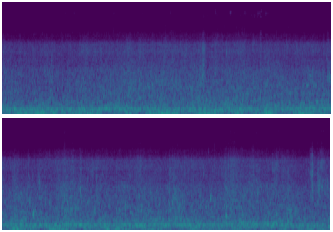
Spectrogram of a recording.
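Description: Wind rumbling on the microphone with a steady background wash, under a faint, steady low hum.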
